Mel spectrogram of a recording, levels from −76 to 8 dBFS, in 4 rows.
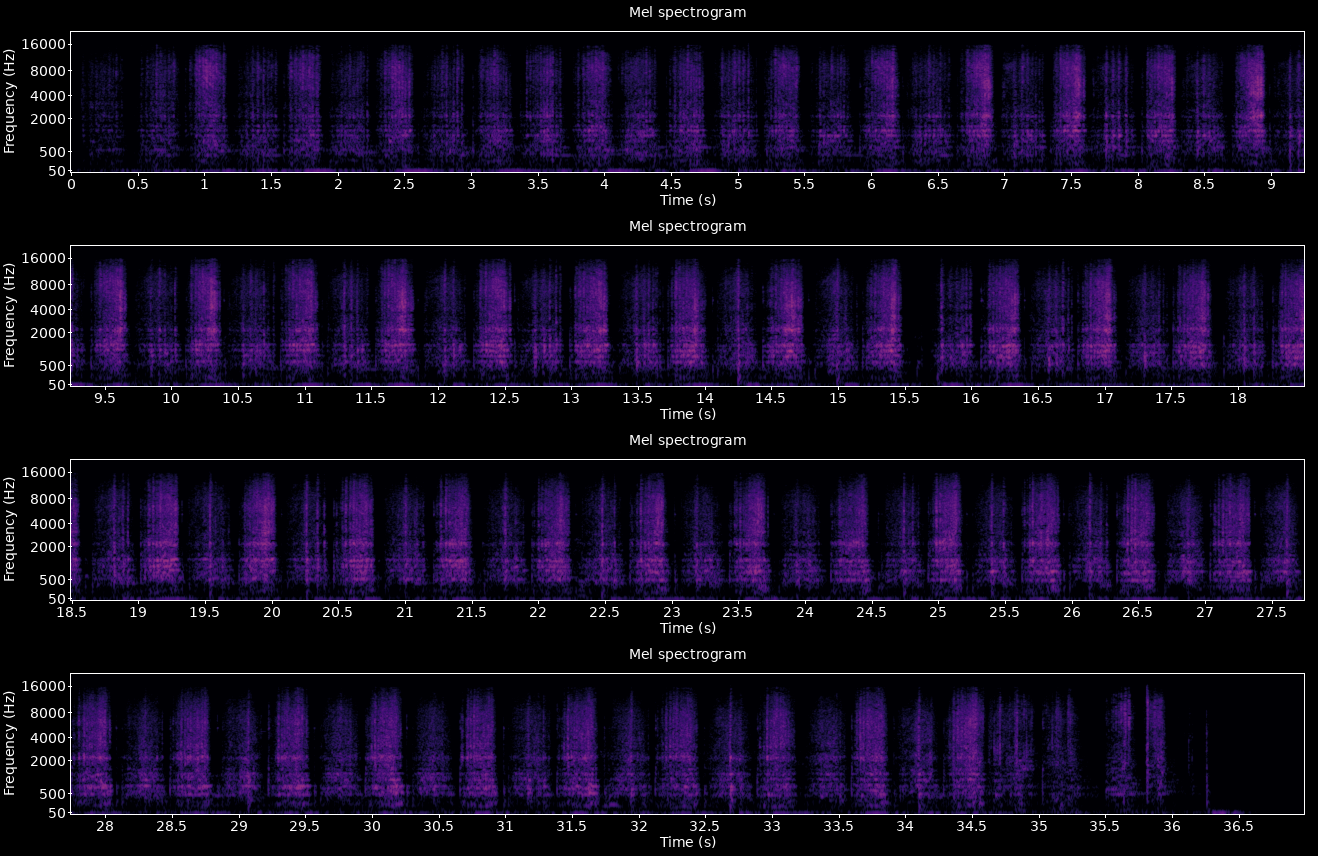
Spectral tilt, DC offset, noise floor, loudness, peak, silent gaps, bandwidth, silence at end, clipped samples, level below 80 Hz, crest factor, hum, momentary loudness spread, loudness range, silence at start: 1.5 dB/octave; under 0.1%; -75 dBFS; -39 LUFS; -16 dBFS; none; 16 kHz; 0.5 s; under 0.1%; -66 dBFS; 26 dB; none; 10 LU; 4 LU; 0.05 s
